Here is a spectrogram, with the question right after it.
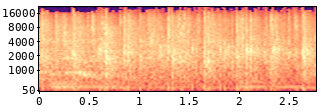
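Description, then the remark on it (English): An audience in West Virginia applauds with a dense, steady patter of many hands clapping. The clapping is moderate and fairly even, without building to a roar, and runs for about three seconds. “Come on, I thought I'd get better applause from West Virginia than that.”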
